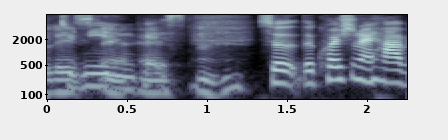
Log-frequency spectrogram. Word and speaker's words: DunedinPACE: I think it's called DunedinPACE. DunedinPACE. That's right. DunedinPACE.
